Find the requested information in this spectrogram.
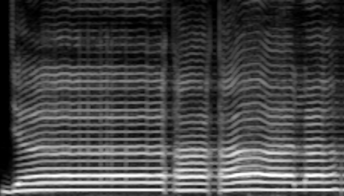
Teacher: Maka jimnya panjang, boleh 4 boleh 5 harokat, namun tidak boleh 2. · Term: mad wajib muttasil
